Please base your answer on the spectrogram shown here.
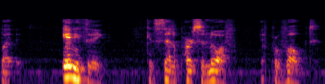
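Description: A male actor playing a bitter, troubled middle-aged man with hidden darkness, in a brooding dramatic manner with deliberate pauses. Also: medium pitch, animated, a little mellow, highs cut off, slight background noise, close to an everyday voice. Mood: menacing, reflective. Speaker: actor performing a monologue and scene reel. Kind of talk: dramatic screen acting, monologue and scene.

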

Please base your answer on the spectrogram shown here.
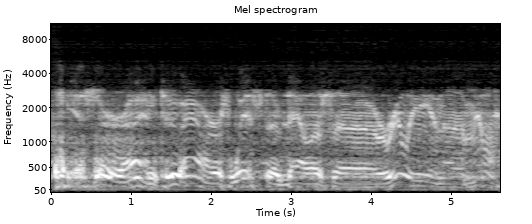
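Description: A man's voice: fairly low pitch, wildly swooping pitch, slow pace. A man chatting in friendly, folksy radio lingo, heard through a CB radio transmission. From Texas, United States. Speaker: CB radio operator. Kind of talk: casual radio contact chat with call-sign procedure. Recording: very noisy, muffled CB radio reception. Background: loud radio static.

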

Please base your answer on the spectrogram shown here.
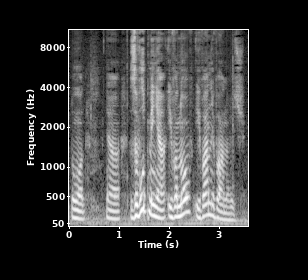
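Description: A man giving a deadpan, mock-serious spoken monologue with many hesitations and fillers. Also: on the high side, normal speed. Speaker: vlogger.

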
